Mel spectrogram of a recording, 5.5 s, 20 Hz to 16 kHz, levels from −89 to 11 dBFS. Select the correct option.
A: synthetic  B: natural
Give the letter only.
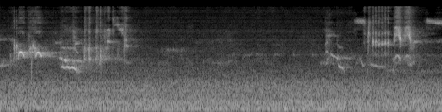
A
